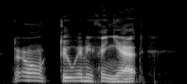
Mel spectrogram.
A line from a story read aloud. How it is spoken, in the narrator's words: he pleaded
